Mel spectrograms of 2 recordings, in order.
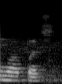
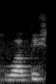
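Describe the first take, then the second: First: The second vowel is 'a'. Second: The second vowel is 'i'. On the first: The speaker calls it right. "होता क्या है वापस" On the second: The speaker calls it wrong. "वापिस नहीं होता है"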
